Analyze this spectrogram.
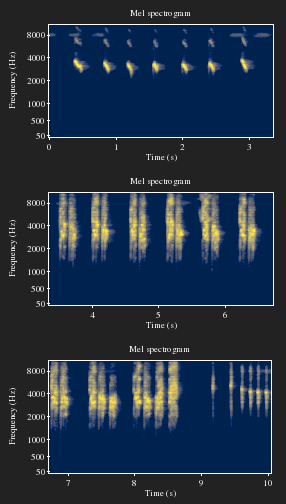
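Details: Long-tailed shrike singing briskly as a lure for stressed birds: a quick series of short clipped whistled chirps, then a long rapid run of loud harsh, rasping notes, ending with thin high ticking chips.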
